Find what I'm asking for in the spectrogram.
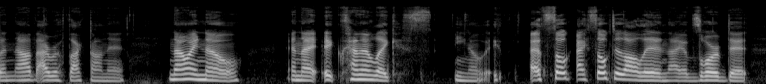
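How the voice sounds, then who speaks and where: A woman speaks in an ordinary speaking voice at a fairly quick pace. The sound is dry and close with no echo. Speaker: radio journalist and community coordinator. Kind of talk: casual chat. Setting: studio.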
